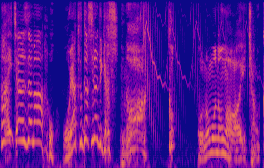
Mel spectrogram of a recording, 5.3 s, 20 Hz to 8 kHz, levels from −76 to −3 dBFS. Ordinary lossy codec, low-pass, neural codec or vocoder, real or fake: none; none; none; real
